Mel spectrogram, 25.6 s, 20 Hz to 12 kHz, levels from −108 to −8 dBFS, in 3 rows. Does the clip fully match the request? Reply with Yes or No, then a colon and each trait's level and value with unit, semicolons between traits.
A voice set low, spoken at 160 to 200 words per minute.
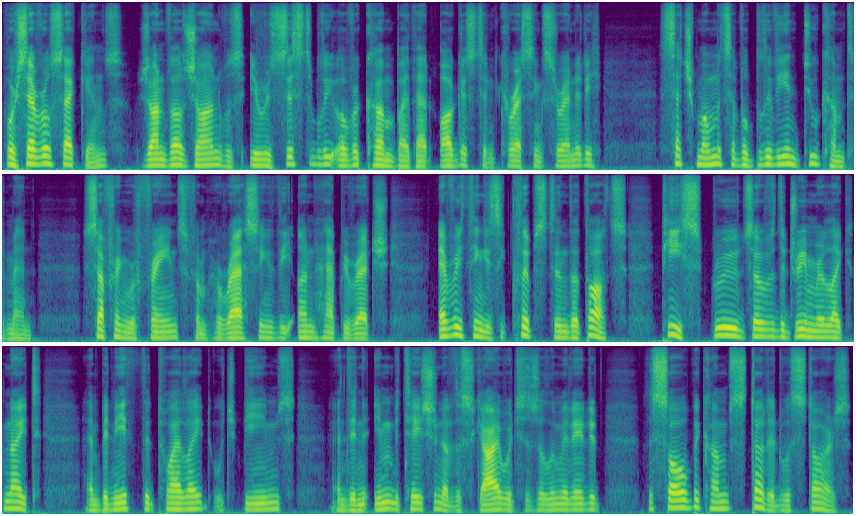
No: low, 115 Hz; average, 150 wpm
